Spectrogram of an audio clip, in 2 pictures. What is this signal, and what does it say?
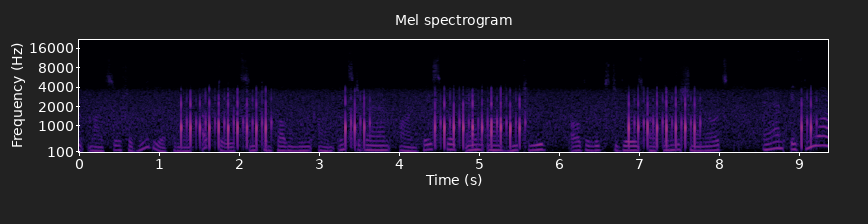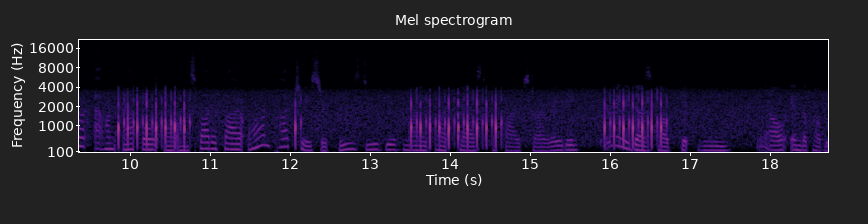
Pulse dialling, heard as clicks on a phone line, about 8 pulses a second, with speech in English. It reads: 0 3 0 8 2 8 1 0 7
